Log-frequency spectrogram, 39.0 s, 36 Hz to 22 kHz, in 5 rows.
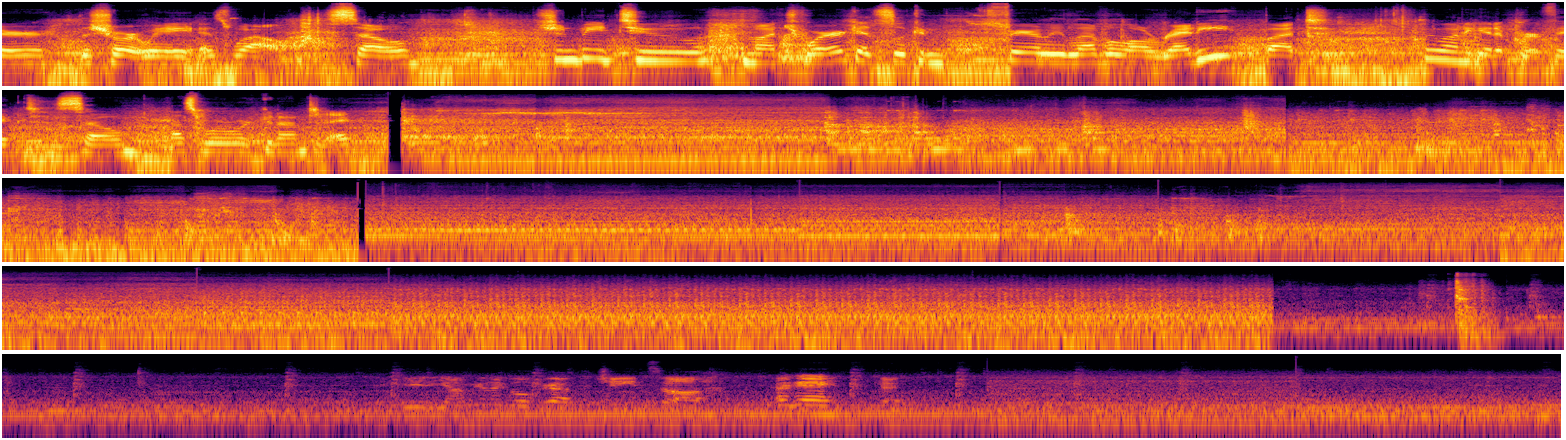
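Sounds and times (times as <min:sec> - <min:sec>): excavator diesel engine running: 0:00.0 - 0:39.0.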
